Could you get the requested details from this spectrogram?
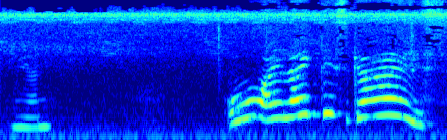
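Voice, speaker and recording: Noticeable background noise behind a woman whose pitch swings very widely. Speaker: vlogger. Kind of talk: casual vlog unboxing. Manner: animated. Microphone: weak built-in audio, new mic untested.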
